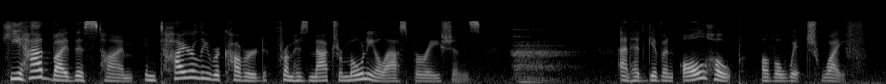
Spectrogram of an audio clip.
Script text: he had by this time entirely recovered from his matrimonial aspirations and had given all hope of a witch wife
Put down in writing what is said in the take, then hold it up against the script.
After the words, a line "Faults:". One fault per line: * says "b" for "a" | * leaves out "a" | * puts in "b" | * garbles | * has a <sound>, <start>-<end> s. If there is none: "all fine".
he had by this time entirely recovered from his matrimonial aspirations and had given all hope of a witch wife
Faults:
* has a sigh, 5.1-5.9 s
